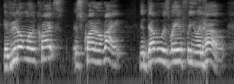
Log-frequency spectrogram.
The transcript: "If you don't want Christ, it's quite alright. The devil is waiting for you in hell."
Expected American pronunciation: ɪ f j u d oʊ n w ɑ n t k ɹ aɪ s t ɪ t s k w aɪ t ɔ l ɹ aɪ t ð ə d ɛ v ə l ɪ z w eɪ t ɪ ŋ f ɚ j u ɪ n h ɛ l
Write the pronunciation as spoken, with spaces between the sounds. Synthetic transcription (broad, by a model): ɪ f j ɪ d oʊ n w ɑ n k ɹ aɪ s ɪ t s k w aɪ t ɔ l ɹ aɪ t ð ə d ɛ v l ɪ z w eɪ t ɪ ŋ f ɚ j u ɪ n h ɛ l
